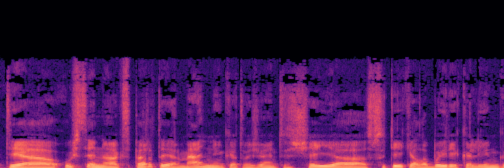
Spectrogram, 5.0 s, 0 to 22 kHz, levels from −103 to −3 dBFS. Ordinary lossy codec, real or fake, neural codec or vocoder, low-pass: MP3, 64 kbps; real; none; 14.4 kHz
